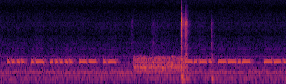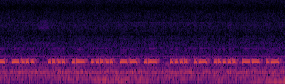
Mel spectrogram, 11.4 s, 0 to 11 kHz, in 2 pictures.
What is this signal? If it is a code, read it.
Morse code, heard as a keyed tone, about 25 wpm, 800 Hz, with noise. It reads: HA5MA CQ OB HA5MA HA5MA
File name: CW / HA5MA RHOB HANG CW 2017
